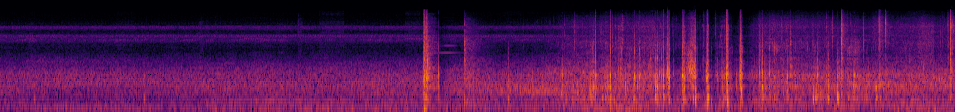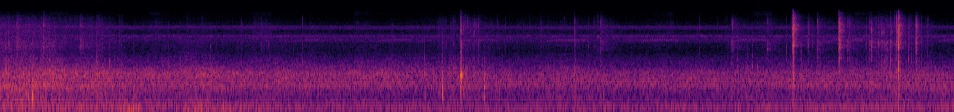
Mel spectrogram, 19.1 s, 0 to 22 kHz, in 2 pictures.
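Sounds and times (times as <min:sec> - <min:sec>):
airsoft gun shots: 0:04.2 - 0:04.9.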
